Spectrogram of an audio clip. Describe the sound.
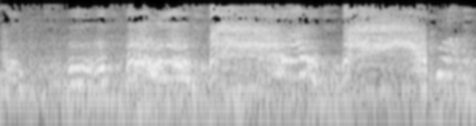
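A one-year-old boy cries during hemodialysis in a children's hospital room in Bishkek, with loud, wavering wails in several long bursts and speech alongside.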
